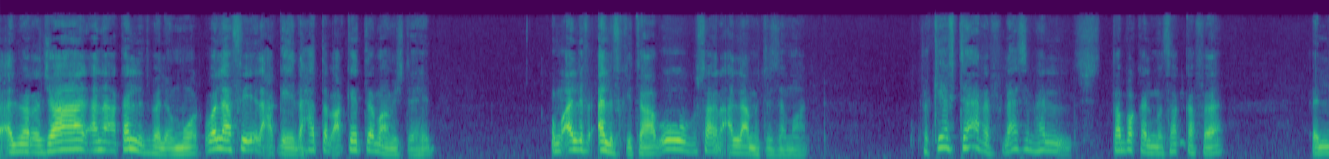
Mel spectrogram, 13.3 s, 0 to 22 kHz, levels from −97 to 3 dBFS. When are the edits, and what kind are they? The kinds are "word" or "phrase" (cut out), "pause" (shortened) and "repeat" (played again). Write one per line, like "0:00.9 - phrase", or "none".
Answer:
none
